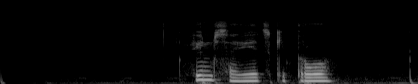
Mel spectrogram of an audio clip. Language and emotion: Russian, neutral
